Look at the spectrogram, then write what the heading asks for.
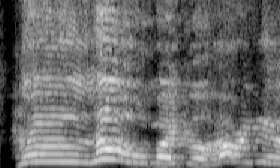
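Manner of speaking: big announcer bravado greeting; Howard Finkel voice. Retold or imitated. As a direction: boom it across the boardwalk like the Fink. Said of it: "literally the voice, like, with all that bravado".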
